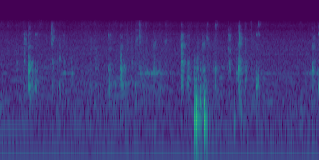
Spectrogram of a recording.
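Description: Computer keyboard typing: irregular key clicks, with a louder knock just before four seconds in.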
